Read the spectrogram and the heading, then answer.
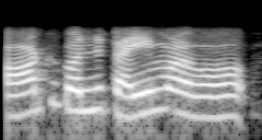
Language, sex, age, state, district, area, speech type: Tamil, female, 18-30, Tamil Nadu, Tirunelveli, rural, conversation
